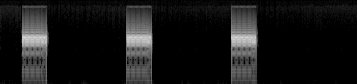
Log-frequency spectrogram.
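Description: Emergency Alert System end-of-message (EOM) data burst: three short, identical bursts of SAME digital tones, each about a third of a second long and about a second apart, signalling the end of the alert message.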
